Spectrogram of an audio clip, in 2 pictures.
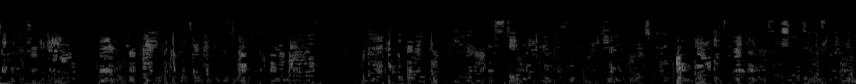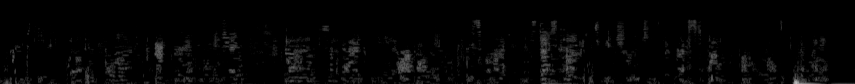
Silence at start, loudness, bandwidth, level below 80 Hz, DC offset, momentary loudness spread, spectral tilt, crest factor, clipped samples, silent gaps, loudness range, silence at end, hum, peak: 0 s; -48 LUFS; 8.4 kHz; -52 dBFS; under 0.1%; 12 LU; -3.5 dB/octave; 34 dB; under 0.1%; none; 4 LU; 0 s; none; -12 dBFS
